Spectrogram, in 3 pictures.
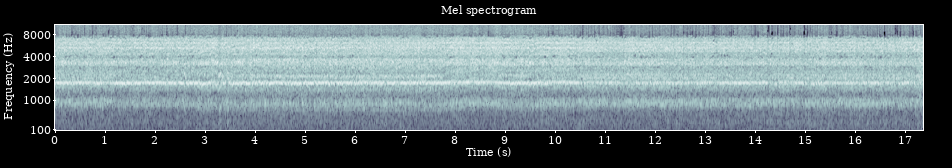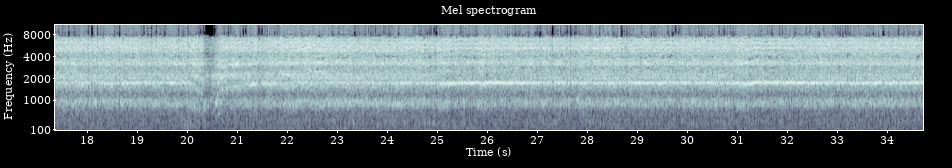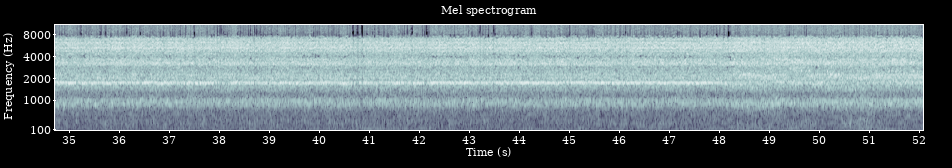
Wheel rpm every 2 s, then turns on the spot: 230, 220, 210, 210, 220, 230, 230, 230, 230, 230, 180, 230, 230, 230, 230, 230, 230, 230, 230, 230, 230, 230, 230, 230, 220, 220.
none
